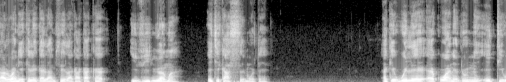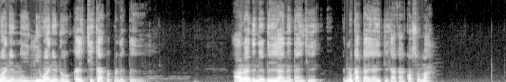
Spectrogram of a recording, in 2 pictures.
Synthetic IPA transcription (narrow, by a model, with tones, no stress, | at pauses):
ka˨lo˨˦wa˦nɪ̃˨e˦ke˦le˦ɡa˨la˨m˨se˦˨la˨ka˨ka˦ka˦ | i˨vi˦ɲũ˨a˨m˨ã˨ | e˦t͡ɕi˦ka˨sɪ˨mɔ̃˨tɛ˨ | e˦ke˦we˨le˨ɛ˦kʊ˦wa˦nɛ̃˨do˦n˨e˦t̪i˦wo˦a˦nẽ˨nɪ̃˨li˦wa˦nẽ˨do˦ke˦t͡ɕi˦ka˨k͡pe˨k͡pe˨le˨k͡pḛ˨ | a˨lɔ˦ɛ˦dɪ˨nɛ̃˨be˦ja˦nẽ˦t̪a˨ɲ̃˨t͡ʃe˨ | nʊ̃˦ka˨t̪a˦ja˦je˦t̪i˦ka˦ka˦kɔ˨sʊ˦mã˦˨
